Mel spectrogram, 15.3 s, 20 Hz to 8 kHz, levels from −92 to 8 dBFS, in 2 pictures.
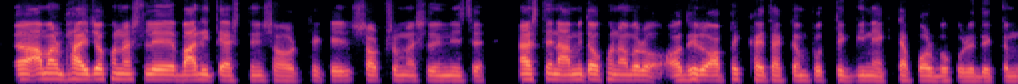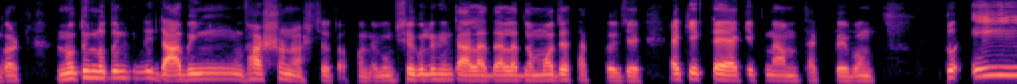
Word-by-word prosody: আ - - +7
আমার 155 0 +4
ভাই 145 -2 +8
যখন 150 +1 +2
আসলে 145 -1 +2 0.2
বাড়িতে 135 +1 +3
আসতেন 120 +1 -10
শহর 115 -2 -3
থেকে, 130 -1 -8 0.2
সবসময় 125 -1 -3
আসলে 120 +1 -6
নিচে 120 0 -6 0.4
আসতেন। 145 +1 +1
আমি 145 +2 -1
তখন 145 +2 0
আবার 135 0 +1 0.2
অধীর 135 +3 +2
অপেক্ষায় 140 0 -2
থাকতাম, 120 +1 -4
প্রত্যেকদিন 125 -1 -5
একটা 115 - -3
পর্ব 115 -2 +1
করে 110 -1 -4
দেখতাম। 105 - -6
কারণ 120 -2 -1 0.3
নতুন, 165 +4 +5
নতুন 185 +1 +3
কিন্তু 180 +1 -4
ডাবিং 135 +4 +5 0.4
ভার্সন 155 0 +1
আসছে 115 +3 -10
তখন 110 - -13
এবং 120 +1 -5
সেগুলো 145 -1 +2
কিন্তু 140 - -4
আলাদা, 125 0 +2
আলাদা 130 0 0
মজা 135 +1 +2
থাকত 120 -4 -12 0.2
যে, 115 - +1 0.3
একেকটা 155 0 +3
একেক 135 +2 -8
নাম 125 -1 -3
থাকত 110 - -13
এবং 120 +2 -4 0.6
তো - - +8 0.2
এই 250 +1 0
130 Hz, 185 wpm, -23 LUFS, 120-145 Hz, 0.6 s, ভাই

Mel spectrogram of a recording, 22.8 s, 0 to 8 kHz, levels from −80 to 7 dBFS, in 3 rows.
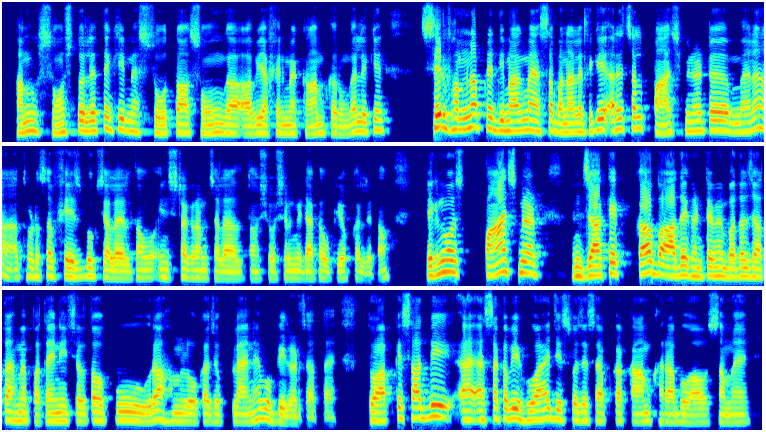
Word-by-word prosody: हम 155 +5 +1
सोच 145 -1 -4
तो 170 - +5
लेते 165 +4 +1
हैं 185 - -2
कि 185 -1 +1
मैं 155 -3 -3
सोता 135 -2 -1
सोऊँगा 130 +1 -1
अब 120 +1 0
या 130 0 +2
फिर 130 +1 -5
मैं - - -4
करूँगा 125 +1 -2
लेकिन 155 +3 -2 0.4
सिर्फ़ 220 -1 +5
हम 185 - +3
ना 205 +5 +5
अपने 225 -3 +1
दिमाग 165 -1 +2
में 175 0 +2
ऐसा 160 +1 0
बना 140 -2 +1
लेते 150 +1 -1
हैं - - -11
कि - - +5
अरे 180 - +3
चल 200 +2 0
5 135 +2 +1
मिनट 160 +1 -1 0.2
मैं 145 +1 -2
ना 200 - +1 0.3
थोड़ा-सा 140 0 -4
फ़ेसबुक 135 0 -2
चला 115 -2 +2
लेता 110 +2 -5
हूँ, 120 +1 -5
इंस्टाग्राम 120 -1 -4
चला 110 -2 -2
लेता 105 +1 -10
हूँ, 105 - -9
सोशल 110 +1 -8
मीडिया 110 -1 -3
का 115 +1 -6
उपयोग 110 +1 -6
कर 115 - -6
लेता 95 +2 -9
हूँ। 125 - -13 0.4
लेकिन 155 +6 +3
वो 210 0 +6
उस 205 0 -3 0.2
5 210 +8 +5
मिनट 185 -3 +3 0.5
जाके 155 +4 +5 0.2
कब 180 0 +6
आधे 150 +1 +6
घंटे 145 0 0
में 145 0 0
बदल 135 +2 +1
जाता 135 +1 +1
है 135 - 0
हमें 135 0 -2
पता 120 +2 -2
ही 130 - +1
नहीं 130 0 -2
चलता 125 +1 -3
और 135 - +1
पूरा 140 0 +1
हम 125 0 -4
लोगों 120 -1 -1
का 125 +1 -3
जो - - -3
प्लान 120 0 -1
है 155 - -3
वो 160 -2 0
बिगड़ 105 -3 -3
जाता 95 -1 -10
है। 90 - -12 0.3
तो 135 - +3
आपके 135 +5 +1
साथ 175 0 +2
भी 200 - +7
ए 190 - -3
ऐसा 150 +2 +2
कभी 170 0 +2
हुआ 150 +1 +3
है 165 - +1
जिस 150 -2 -4
वजह 135 -1 -1
से 130 0 -4
आपका 130 +1 -3
काम 120 +1 0
ख़राब 120 -1 -2
हुआ 110 -1 0
हो 110 - -2
उस 110 0 -10
समय 115 0 -5
135 Hz, 255 wpm, -19 LUFS, 120-160 Hz, 0.5 s, भी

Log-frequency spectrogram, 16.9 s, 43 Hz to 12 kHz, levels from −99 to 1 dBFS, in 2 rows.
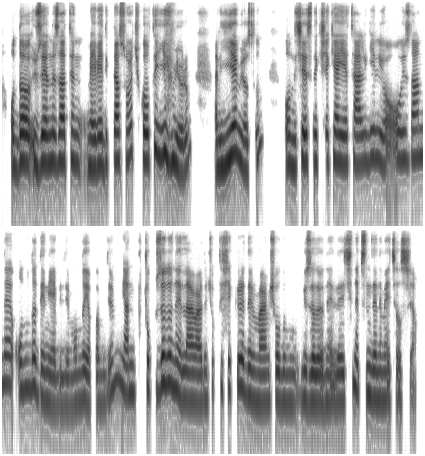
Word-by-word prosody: O 185 - -1
da 215 -2 +7
üzerine 215 +2 +5
zaten 220 -1 +2
meyve 195 0 +3
yedikten 205 +3 +2
sonra 230 +3 -2
çikolata 225 +1 +1
yiyemiyorum. 220 - +2 0.5
Hani, 185 +2 0
yiyemiyorsun. 230 - +3 0.4
Onun 200 -2 0
içerisindeki 215 +2 +2
şeker 220 +1 0
yeterli 210 0 -1
geliyor. 235 -3 -2
O 230 - -2
yüzden 240 +2 -2
de 255 -1 -2
onu 225 +2 -5
da 235 -4 -1
deneyebilirim, 150 -4 -6
onu 160 +1 -8
da 175 - -2
yapabilirim. 160 - -6
Yani, 200 -2 -2 0.2
çok 225 0 -4
güzel 250 +5 +3
öneriler 180 -9 +1
verdin. 160 +1 -2
Çok 220 +6 -17
teşekkür 220 +1 -4
ederim 190 -7 0
vermiş 160 +1 -2
olduğun 165 -1 -3
bu 160 +1 -10
güzel 165 -1 0
öneriler 160 +1 -2
için. 165 +10 -1
Hepsini 195 -3 0
denemeye 170 -1 -3
çalışacağım. - - -2
205 Hz, 150 wpm, -23 LUFS, 170-225 Hz, 0.5 s, da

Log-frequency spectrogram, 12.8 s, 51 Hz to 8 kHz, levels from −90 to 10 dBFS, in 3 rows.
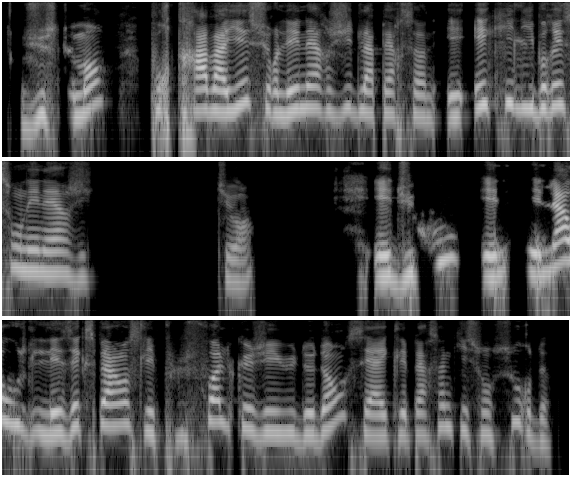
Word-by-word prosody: justement, 200 - -1 0.3
pour - - -3
travailler 235 +3 +6
sur 245 -7 -2
l'énergie 240 +1 +1
de - - -10
la 215 -1 +2
personne 200 -3 -6
et 185 0 -2
équilibrer 265 -1 +1
son 250 -3 -4
énergie, 210 -5 -1 0.9
tu 175 - -10
vois? 155 -1 -8 0.9
Et 185 +1 +6
du 185 +3 -1
coup 320 +9 -3 0.2
et 180 +1 +4 0.2
c'est 200 -2 +4
là 290 +7 +8
où 280 -3 +1
les 200 +1 0
expériences 260 0 0
les 205 -1 -3
plus 175 -1 -14
folles 290 - -1
que 235 - -4
j'ai 205 0 -4
eues 200 0 -4
dedans, 215 - -2
c'est 195 - -6
avec 180 0 -2
les 190 - -4
personnes 220 +7 -7
qui 220 -2 -10
sont 190 +1 -9
sourdes. 170 - -10
215 Hz, 175 wpm, -23 LUFS, 190-255 Hz, 0.9 s, là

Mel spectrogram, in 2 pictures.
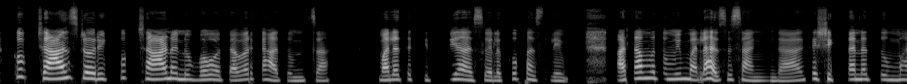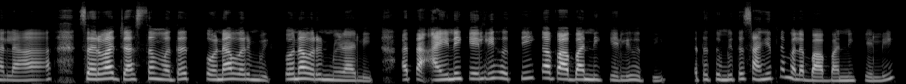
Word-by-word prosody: खूप 355 0 -1
छान! 270 +1 +9
स्टोरी 275 -4 0
खूप 305 -1 -10
छान 250 +1 +5
अनुभव 225 -3 -3
होता 195 -3 -5
बरं 230 +3 -4
का 225 - -4
हा - - 0
तुमचा. 170 0 -10 0.5
मला 200 +3 +4
तर - - -11
किती 210 +4 -8
हसवलं, 195 -4 -2
खूप 260 -1 -11
हसले. 185 -6 -9 0.6
आता 270 +8 +3
मग 290 0 -3
तुम्ही 245 0 -4
मला 245 -1 +1
असं 220 +4 -5
सांगा, 170 -4 -5
की 260 - -4
शिकताना 235 0 -2
तुम्हाला 205 -2 -5 0.6
सर्वात 250 +2 +7
जास्त 230 +3 +3
मदत 240 -1 -1 0.2
कोणावर 235 +1 +2
मी 205 -3 -6 0.2
कोणावरून 245 -2 +2
मिळाली? 180 -5 -5 0.3
आता 220 +1 +1 0.2
आईने 235 +5 +5
केली 265 +2 +1
होती 275 +2 -6
का 290 - +6
बाबांनी 230 -3 +5
केली 195 -1 -8
होती? 175 -4 -12 0.3
आता 230 - -10
तुम्ही 220 -1 -5
तर - - -4
सांगितलं 260 +7 -3
मला, 225 -6 -1
बाबांनी 175 -2 -2
केली 180 +8 -11
225 Hz, 160 wpm, -24 LUFS, 195-255 Hz, 0.6 s, छान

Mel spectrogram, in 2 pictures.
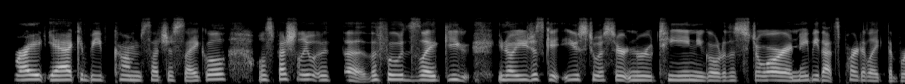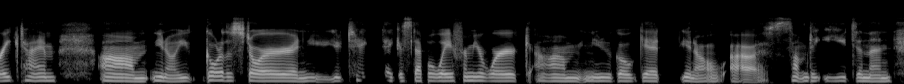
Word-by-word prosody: Right, 220 +1 +6
yeah, 210 0 +8
it 215 - +7
can 225 -3 -3
become 205 0 -2
such 200 +1 -1
a - - -3
cycle. 220 +7 +1 0.3
Well, 220 - -2
especially 225 +1 +4
with 205 -2 -3 0.2
the 195 - +2
the 210 - -1
foods, 220 -4 -1
like, 200 -1 +4
you 220 -5 0 0.3
you - - -3
know, 215 - +4
you 215 +1 +4
just 230 +1 -1
get 210 - +1
used 220 0 +1
to 210 - -2
a 195 - -1
certain 200 0 +2
routine. 200 +1 0
You 185 - -1
go 180 0 -1
to 180 - -5
the 185 +1 -4
store, 195 +1 +4
and 180 0 +3
maybe 200 +3 0
that's 185 -3 +1
part 205 -2 -1
of, 190 - -2
like, 170 -3 -3
the 155 - -4
break 165 +3 -1
time, 175 -1 -3 0.4
um, 155 -4 +2
you 180 - -2
know, 150 -4 -3
you 155 +1 -4
go 195 -1 0
to 190 - 0
the 175 -1 -4
store, 160 -2 +4
and 150 -2 0
y 155 - -6
you 120 +3 -9
take 185 +1 -8 0.2
take 175 -3 -8
a - - -6
step 165 0 -3
away 165 -1 0
from 180 +2 -5
your 175 0 -2
work, 160 -1 +2 0.2
um, 155 -1 -4
and - - -7
you 160 0 -3
go 155 0 -4
get, 155 -2 -2 0.2
you 170 - -3
know, 140 -2 -5
uh, - - 0
something 165 - -6
to 160 -1 -8
eat. 160 +1 -9
And 160 -1 -2
then, 145 0 -2
180 Hz, 240 wpm, -25 LUFS, 160-205 Hz, 0.4 s, yeah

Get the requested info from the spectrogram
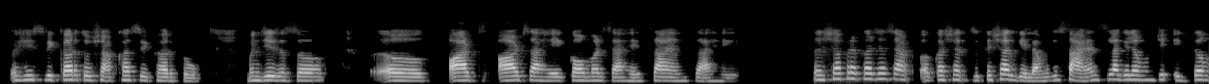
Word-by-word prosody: हे 205 +2 -2
स्वीकारतो, 210 0 +2
शाखा 195 +2 0
स्वीकारतो. 175 -5 -3 0.5
म्हणजे 190 +2 +2
जसं 180 -1 -1 0.6
अ, 180 -4 +3 0.3
आर्ट्स-आर्ट्स 185 +1 +4
आहे, 175 -2 +1
कॉमर्स 180 -1 +1
आहे, 165 -1 -1
सायन्स 170 0 -2
आहे. 155 -1 -7 0.8
तशा 215 +4 +1
प्रकारच्या 255 -1 +1
शा 230 -2 +2 0.3
कशा 210 +1 0 0.3
कशात 230 +3 +3
गेला, 165 -3 +1
म्हणजे 175 +5 -7
सायन्सला 205 +5 +1
गेला 220 -1 +1
म्हणजे 205 +2 -6
एकदम, 200 +4 -1
185 Hz, 120 wpm, -21 LUFS, 175-210 Hz, 0.8 s, आर्ट्स-आर्ट्स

